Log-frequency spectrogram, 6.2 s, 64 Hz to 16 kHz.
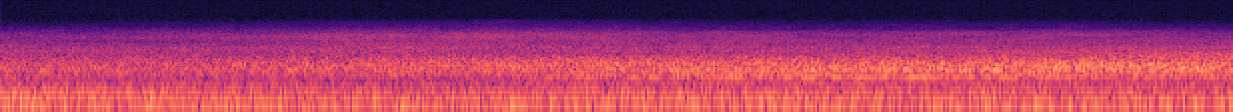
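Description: A WestJet airliner roars down runway 23 at Toronto Pearson on takeoff, a loud, steady, broadband jet rumble holding throughout under misty overcast.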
